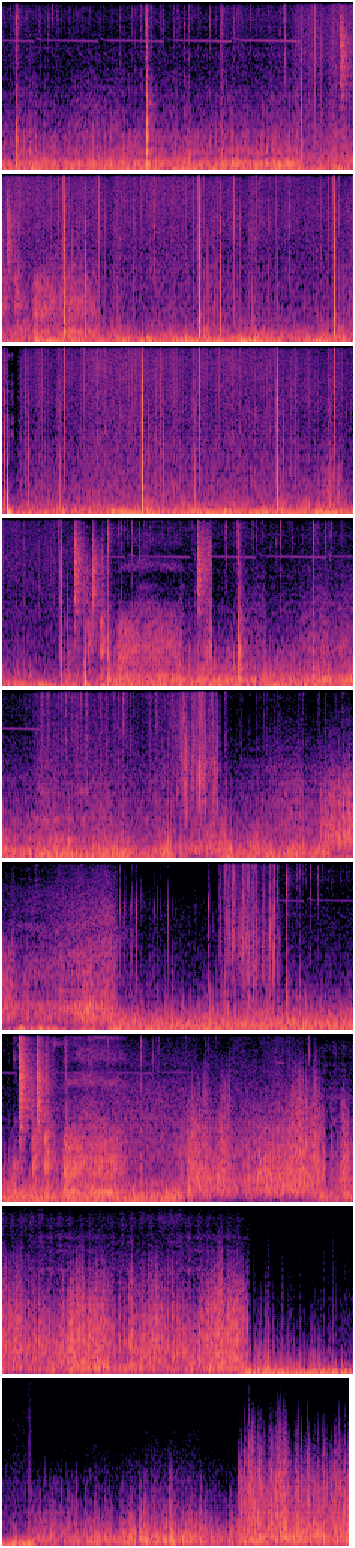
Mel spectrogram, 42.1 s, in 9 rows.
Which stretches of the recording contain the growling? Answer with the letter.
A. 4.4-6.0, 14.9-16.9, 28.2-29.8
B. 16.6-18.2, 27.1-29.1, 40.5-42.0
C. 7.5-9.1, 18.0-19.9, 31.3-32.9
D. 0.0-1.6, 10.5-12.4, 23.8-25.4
A.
